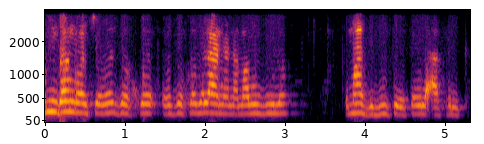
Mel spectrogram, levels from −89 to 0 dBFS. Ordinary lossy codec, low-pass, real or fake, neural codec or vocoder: none; 3.6 kHz; real; none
